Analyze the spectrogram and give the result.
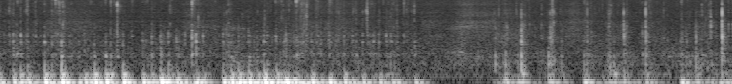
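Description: Fingertips of both hands tap rapidly on the scaly rind of a whole, solid pineapple lying on a table. The result is a quick, uneven patter of soft, dull taps with short crisp clicks over a steady low hum. The tapping eases and grows quieter partway through before picking up again.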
